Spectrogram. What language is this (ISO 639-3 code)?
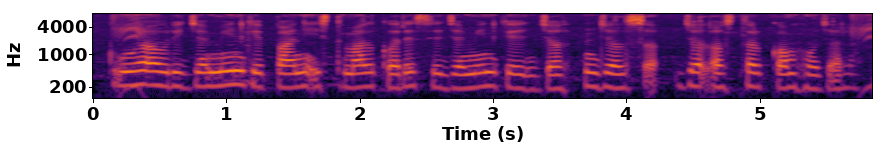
bho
